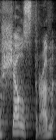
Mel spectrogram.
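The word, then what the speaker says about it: Källström: had returned all told kellstrom or shellstrom as I believe it is properly pronounced in Swedish Play Just 135 minutes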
